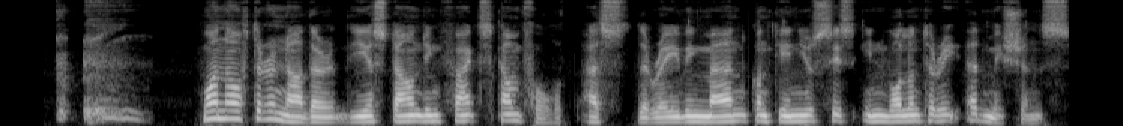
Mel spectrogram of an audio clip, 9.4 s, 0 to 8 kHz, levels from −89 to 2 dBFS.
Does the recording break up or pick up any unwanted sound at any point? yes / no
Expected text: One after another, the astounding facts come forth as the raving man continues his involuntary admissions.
yes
